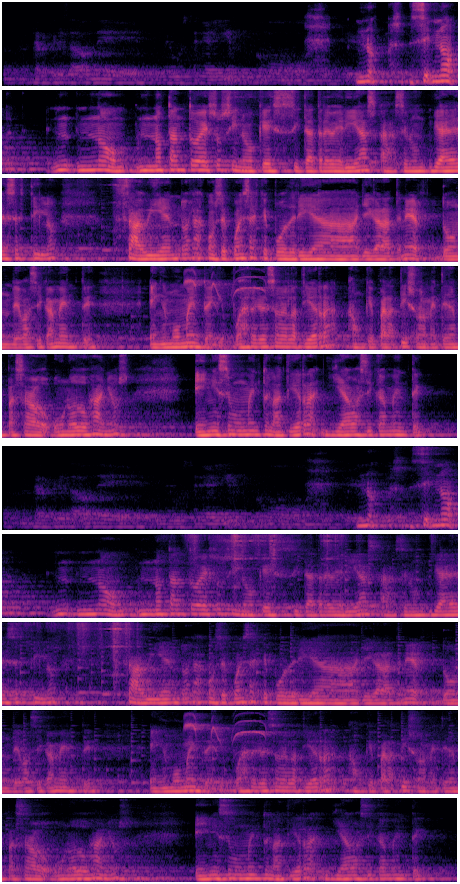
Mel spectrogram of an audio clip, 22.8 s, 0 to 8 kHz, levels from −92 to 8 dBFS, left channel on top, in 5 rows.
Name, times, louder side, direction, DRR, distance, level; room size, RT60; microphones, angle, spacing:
voice 1, 0.0-4.3, equal, 25° left, -1 dB, 3.0 m, -54 dB
voice 2, 3.5-4.6 5.0-22.5, left 4 dB, 75° left, 16 dB, 0.6 m, -32 dB
sound 1, 6.1-8.2 8.8-10.5, right 19 dB, 65° right, 0.4 m, -40 dB
sound 2, 7.4-18.4, right 2 dB, 45° right, 1.1 m, -54 dB
Bird, 15.1-20.0, equal, 5° left, 0.8 m, -48 dB
25.0 x 10.5 x 4.8 m, 2.3 s
head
